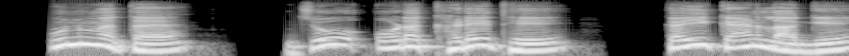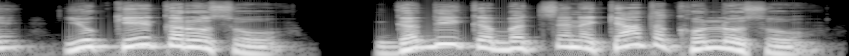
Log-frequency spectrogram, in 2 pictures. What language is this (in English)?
Haryanvi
